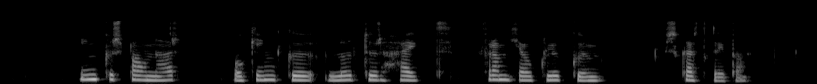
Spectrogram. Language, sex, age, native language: Icelandic, female, 30-39, Portuguese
